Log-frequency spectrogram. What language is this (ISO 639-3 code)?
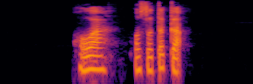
yue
